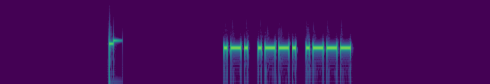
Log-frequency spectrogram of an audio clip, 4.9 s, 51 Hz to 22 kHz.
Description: Morse code, heard as a keyed tone, about 34 wpm, 700 Hz. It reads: RPJ
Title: USA Call Sign Postfixes - 3 Letters 35wpm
